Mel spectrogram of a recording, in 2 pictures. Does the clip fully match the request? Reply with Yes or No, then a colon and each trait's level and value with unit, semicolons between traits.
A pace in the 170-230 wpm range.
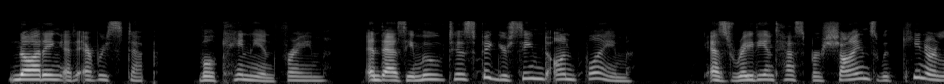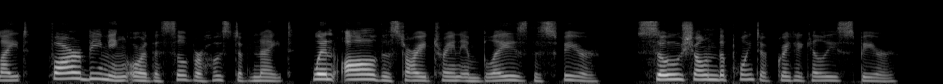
No: average, 145 wpm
